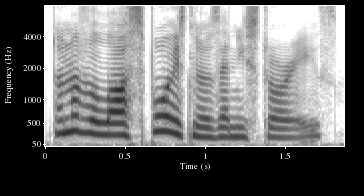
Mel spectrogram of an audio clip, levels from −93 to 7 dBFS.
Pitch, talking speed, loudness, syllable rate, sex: 240 Hz, 255 wpm, -19 LUFS, 5.9 syllables/s, female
